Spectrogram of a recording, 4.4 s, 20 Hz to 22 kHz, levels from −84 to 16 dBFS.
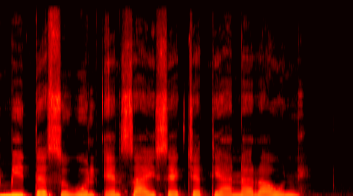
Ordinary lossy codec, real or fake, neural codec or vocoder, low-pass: none; real; none; none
